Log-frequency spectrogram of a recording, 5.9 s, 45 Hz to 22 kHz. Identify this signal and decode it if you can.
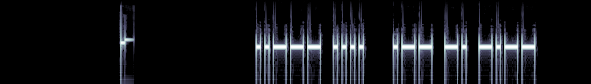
Morse code, heard as a keyed tone, about 28 wpm, 700 Hz. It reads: 2H WNY
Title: Winter Field Day Exchanges Encore 28wpm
